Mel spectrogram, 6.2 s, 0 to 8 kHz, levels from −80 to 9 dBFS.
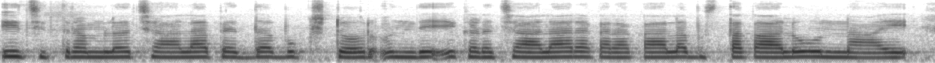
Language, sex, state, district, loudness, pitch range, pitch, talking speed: Telugu, female, Telangana, Hyderabad, -16 LUFS, 195-205 Hz, 200 Hz, 115 wpm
